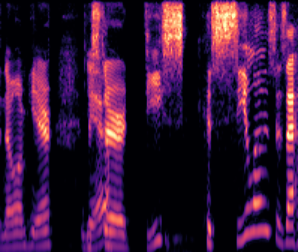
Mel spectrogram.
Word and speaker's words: Casillas: Deece Casillas. Is that how you say it, Deece? Casillas.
